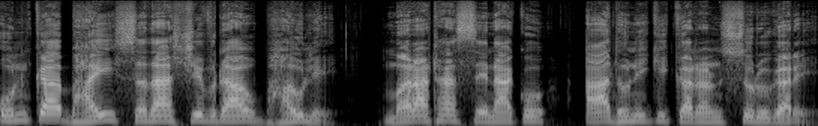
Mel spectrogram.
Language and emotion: Nepali, neutral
